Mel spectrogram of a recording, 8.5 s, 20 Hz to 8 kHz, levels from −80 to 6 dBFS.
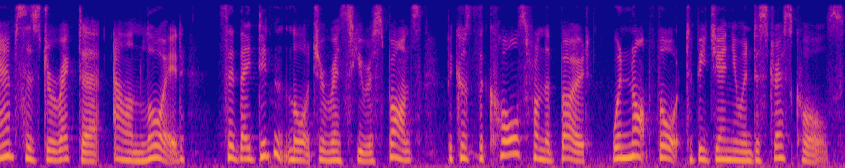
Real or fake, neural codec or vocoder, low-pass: real; none; 7.2 kHz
